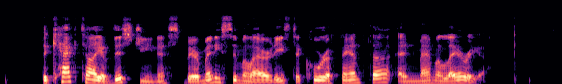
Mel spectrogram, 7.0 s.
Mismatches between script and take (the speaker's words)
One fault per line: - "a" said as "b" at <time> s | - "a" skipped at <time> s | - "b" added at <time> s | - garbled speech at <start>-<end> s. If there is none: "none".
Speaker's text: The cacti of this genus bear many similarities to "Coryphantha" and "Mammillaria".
none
